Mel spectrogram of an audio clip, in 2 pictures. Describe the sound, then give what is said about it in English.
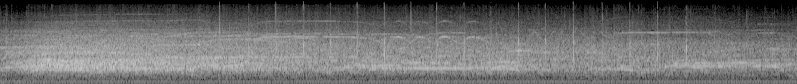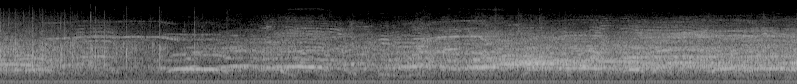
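A crowd claps and cheers steadily for about twenty seconds, applauding a performer on stage for quitting smoking; a dense wash of hand claps with scattered whoops and shouts, loudest at the start and easing slightly midway before swelling again. “You know what really deserves applause?”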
